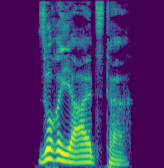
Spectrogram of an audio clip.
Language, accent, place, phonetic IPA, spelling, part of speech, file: German, Germany, Berlin, [ˈzʊʁeˌaːlstɐ], surrealster, adjective, De-surrealster.ogg
- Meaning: inflection of surreal: 1. strong/mixed nominative masculine singular superlative degree 2. strong genitive/dative feminine singular superlative degree 3. strong genitive plural superlative degree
